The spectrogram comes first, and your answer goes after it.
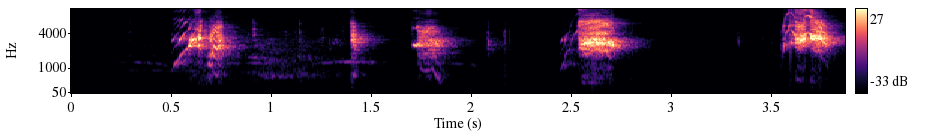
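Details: Baby monkey crying while drinking milk: five shrill, squealing cries, each under half a second, spaced roughly a second apart, with a faint steady tone running underneath the first part.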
